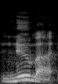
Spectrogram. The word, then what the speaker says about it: pneuma: Because I want you to know the Greek word is actually pneuma. It's pronounced pneuma, and the meaning is breath or wind.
